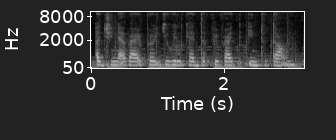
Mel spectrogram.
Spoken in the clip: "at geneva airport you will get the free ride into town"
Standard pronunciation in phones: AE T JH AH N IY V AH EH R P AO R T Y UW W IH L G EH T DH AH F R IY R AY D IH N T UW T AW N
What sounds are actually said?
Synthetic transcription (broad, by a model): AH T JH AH N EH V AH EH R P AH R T Y UW W IH L G EH T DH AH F IY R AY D IH N T UW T AW N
